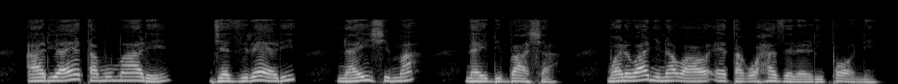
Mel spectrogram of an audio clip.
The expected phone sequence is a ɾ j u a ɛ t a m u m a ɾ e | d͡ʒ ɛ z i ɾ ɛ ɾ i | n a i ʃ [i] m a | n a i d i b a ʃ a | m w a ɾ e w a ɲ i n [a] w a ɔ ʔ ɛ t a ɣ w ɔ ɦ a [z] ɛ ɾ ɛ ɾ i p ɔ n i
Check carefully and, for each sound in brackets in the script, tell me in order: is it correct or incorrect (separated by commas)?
correct, correct, correct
